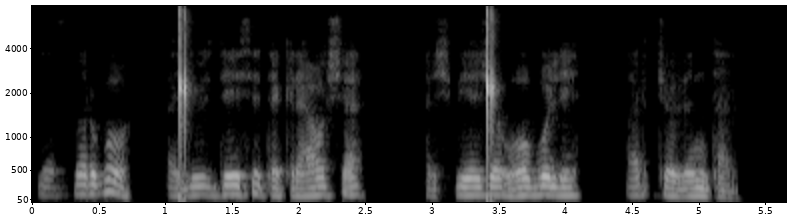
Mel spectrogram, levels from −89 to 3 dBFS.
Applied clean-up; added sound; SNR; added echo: none; Finger snapping; -2 dB; none.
